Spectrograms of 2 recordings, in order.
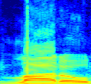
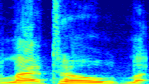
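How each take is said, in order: First: The first vowel sounds like the one in lottery. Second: The first vowel sounds like the one in lactose. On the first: "like lottery" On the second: "like lactose"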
